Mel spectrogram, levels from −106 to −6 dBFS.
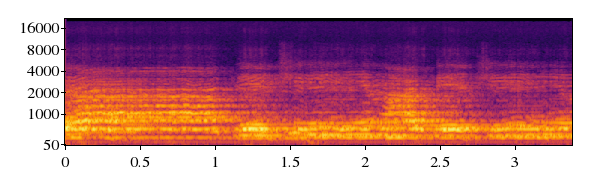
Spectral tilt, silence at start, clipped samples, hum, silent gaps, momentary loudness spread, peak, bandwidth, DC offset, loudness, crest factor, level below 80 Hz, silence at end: -6.5 dB/octave; 0 s; under 0.1%; none; none; 4 LU; -4 dBFS; 5.4 kHz; under 0.1%; -19 LUFS; 14 dB; -56 dBFS; 0 s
